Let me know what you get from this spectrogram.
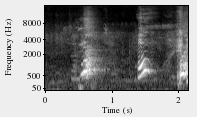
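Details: Leo, a German Shepherd, barks after spotting another dog; three short, sharp barks with falling tones roughly every 0.7 seconds, the second and third loudest, with faint human voice in the background.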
